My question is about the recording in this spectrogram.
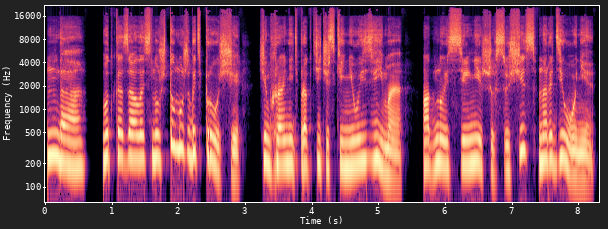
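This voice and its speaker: A woman voicing a tiny, sharp-tongued female fairy guardian with quick retorts, in a dry close recording. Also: medium pitch, expressive, dry recording, pitched above the performer's own voice, lightly acted. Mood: feisty.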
